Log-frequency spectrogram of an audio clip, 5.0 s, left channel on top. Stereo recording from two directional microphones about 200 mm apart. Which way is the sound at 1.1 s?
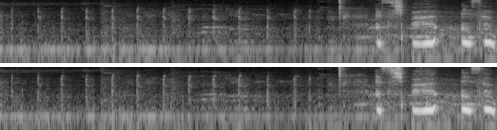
15° right (ahead or behind).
